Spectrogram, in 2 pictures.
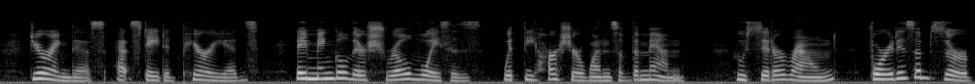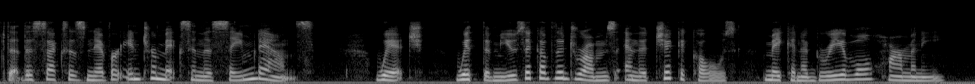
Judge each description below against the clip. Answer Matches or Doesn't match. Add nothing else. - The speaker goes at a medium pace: Matches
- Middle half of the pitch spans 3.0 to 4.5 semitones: Doesn't match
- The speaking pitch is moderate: Doesn't match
